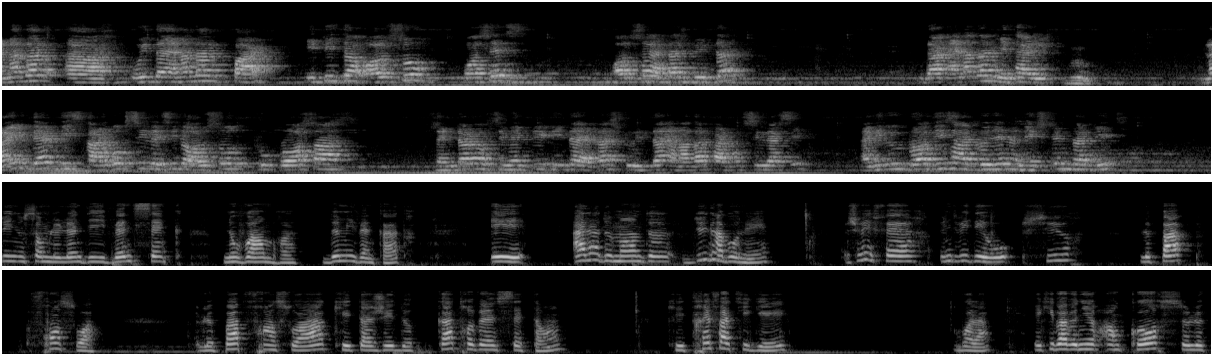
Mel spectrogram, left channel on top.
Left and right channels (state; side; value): different; both; correlation 0.00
